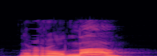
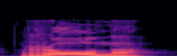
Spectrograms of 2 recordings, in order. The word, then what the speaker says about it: Roma: fait très rares là-bas un accent sur la syab en partant de la fin comme dans Roma Europa je ne dis pas Roma ou Europa mais bien Roma et Europa et enfinbas comme dans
